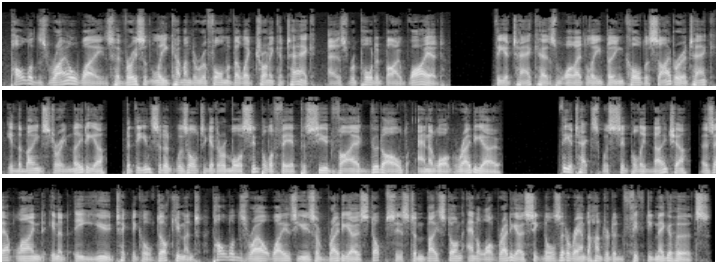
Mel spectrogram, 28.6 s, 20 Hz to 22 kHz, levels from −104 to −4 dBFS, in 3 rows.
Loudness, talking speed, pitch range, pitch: -20 LUFS, 150 wpm, 90-105 Hz, 95 Hz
